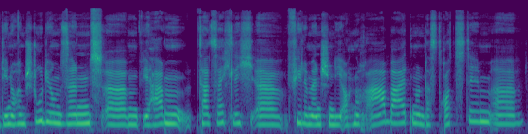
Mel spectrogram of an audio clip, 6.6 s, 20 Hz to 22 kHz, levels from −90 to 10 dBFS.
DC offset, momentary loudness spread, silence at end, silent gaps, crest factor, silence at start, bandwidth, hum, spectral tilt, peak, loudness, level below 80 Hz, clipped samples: under 0.1%; 7 LU; 0.05 s; none; 18 dB; 0 s; 17.5 kHz; none; -2 dB/octave; -10 dBFS; -28 LUFS; -72 dBFS; under 0.1%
